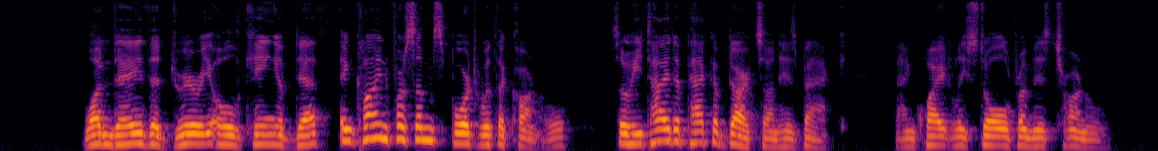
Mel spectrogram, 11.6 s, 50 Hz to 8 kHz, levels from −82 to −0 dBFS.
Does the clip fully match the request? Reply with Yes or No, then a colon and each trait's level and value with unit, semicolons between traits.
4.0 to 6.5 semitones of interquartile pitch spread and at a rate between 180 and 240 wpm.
No: average, 4.4 semitones; average, 165 wpm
